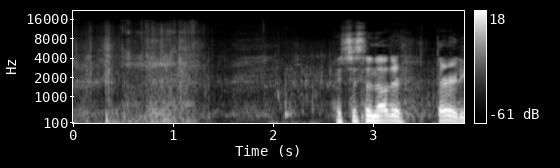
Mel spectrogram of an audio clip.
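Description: A fishing lure splashes into the water.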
